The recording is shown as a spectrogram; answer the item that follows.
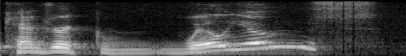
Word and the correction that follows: Kenrich Williams: Kenrich Williams, yes.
